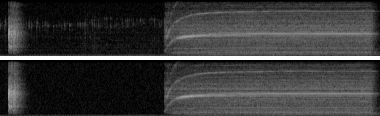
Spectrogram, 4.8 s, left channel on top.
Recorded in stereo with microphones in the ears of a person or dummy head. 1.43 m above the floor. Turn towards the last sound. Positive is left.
turn(degrees=10)  # may be behind; listen again after turning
